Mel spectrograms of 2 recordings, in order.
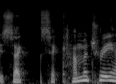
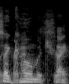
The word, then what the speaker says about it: psychometry: Now, early on here at the beginning, too, as we have Cal meeting Seer, we also learn that Cal has psychometry. Psychometry? I can't really Psychometry. – Pronounce. Psychometry. Thank you.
